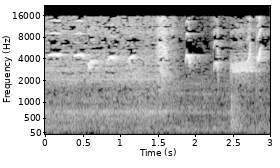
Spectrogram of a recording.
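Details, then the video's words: Short burst from an orange-bellied leafbird: a few high whistled notes, a quick upslurred chip and a buzzy, rasping phrase near the end. "Cucak Cungkok Super gacor"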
